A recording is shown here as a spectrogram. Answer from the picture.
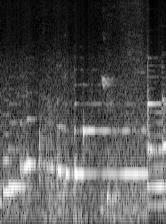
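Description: Keyboard playing alone, slow and unaccompanied, settling on one long held note.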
